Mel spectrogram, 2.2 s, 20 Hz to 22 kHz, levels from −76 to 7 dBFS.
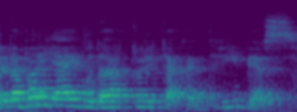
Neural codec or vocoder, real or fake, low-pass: vocoder, 48 kHz, 128 mel bands, Vocos; fake; 19.8 kHz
